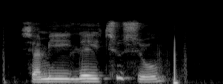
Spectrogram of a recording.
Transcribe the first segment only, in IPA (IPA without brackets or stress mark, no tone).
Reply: s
